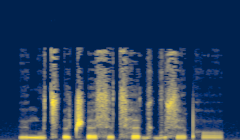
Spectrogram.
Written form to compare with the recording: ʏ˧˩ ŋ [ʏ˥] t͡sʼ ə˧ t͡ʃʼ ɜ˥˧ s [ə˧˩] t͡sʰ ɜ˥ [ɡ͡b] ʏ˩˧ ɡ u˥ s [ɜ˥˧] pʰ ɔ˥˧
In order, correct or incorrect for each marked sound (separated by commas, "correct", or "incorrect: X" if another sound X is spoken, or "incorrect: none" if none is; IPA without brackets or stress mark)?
incorrect: u˥, correct, incorrect: ɡ, incorrect: ɜ˩˧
